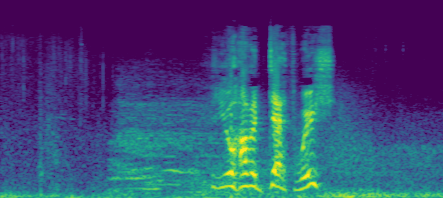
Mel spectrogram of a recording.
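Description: A dragon roars loudly overhead.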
